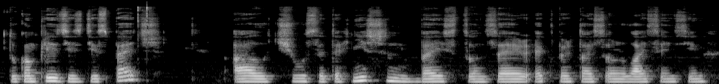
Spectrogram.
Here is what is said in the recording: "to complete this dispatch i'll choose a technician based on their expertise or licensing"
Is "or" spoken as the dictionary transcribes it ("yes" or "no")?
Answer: yes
